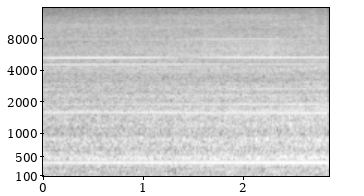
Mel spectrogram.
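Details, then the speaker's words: Mercedes E350 after replacing a defective alternator (battery light stayed on): just after start, an even, steady electric whir over the engine is the secondary air pump running normally; charging voltage rising to about 14 V. "you can hear the secondary air pump running so this is good guys we're good to go this is fixed"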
